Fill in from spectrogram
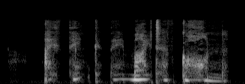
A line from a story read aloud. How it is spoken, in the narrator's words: Rose whispers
